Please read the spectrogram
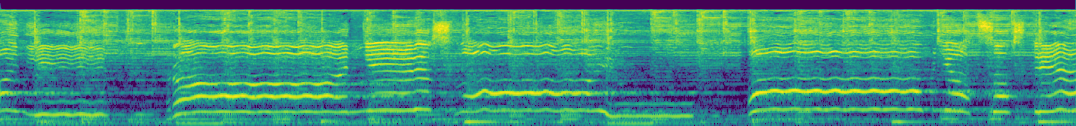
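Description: A young woman singing a folk song in a high voice, holding several long notes with vibrato, over a plucked string accompaniment.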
